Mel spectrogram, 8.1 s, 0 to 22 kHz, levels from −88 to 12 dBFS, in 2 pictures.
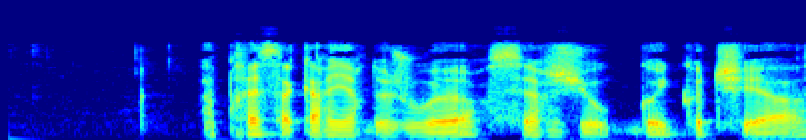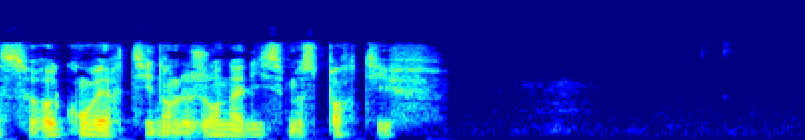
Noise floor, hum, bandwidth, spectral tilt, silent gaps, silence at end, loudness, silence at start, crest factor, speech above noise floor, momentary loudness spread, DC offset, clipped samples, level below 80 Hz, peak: -78 dBFS; none; 7.6 kHz; -3 dB/octave; none; 1.85 s; -24 LUFS; 1 s; 26 dB; 53 dB; 10 LU; under 0.1%; under 0.1%; -60 dBFS; 0 dBFS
